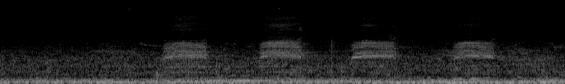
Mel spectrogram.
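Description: A bird cawing four times, harsh calls about a second apart, over a steady low rumble.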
